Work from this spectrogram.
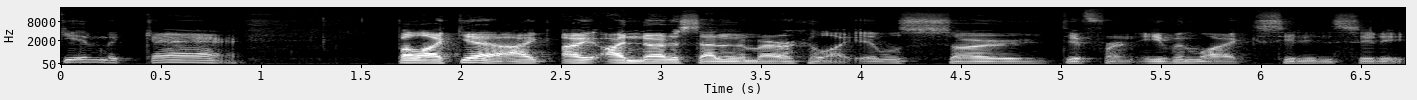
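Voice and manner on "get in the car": attempted, pitched-up Boston accent. Chatting about American accents, trying out a Boston accent. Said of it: "is that how they say it?".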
